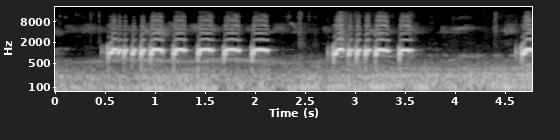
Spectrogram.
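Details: {'caption': 'Local zebra dove in active song: a burst of seven short, clipped, hooked coos, a pause, then another quick run of four, and the start of a third phrase, over low background rumble.'}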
